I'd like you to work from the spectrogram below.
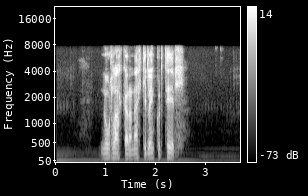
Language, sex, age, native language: Icelandic, male, 20-29, Icelandic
